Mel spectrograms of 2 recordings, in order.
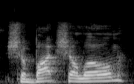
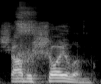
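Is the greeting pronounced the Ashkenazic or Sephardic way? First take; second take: Sephardic; Ashkenazic. First: It is said with Sephardic vowels and a final t. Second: It is said with Ashkenazic vowels and a final s.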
